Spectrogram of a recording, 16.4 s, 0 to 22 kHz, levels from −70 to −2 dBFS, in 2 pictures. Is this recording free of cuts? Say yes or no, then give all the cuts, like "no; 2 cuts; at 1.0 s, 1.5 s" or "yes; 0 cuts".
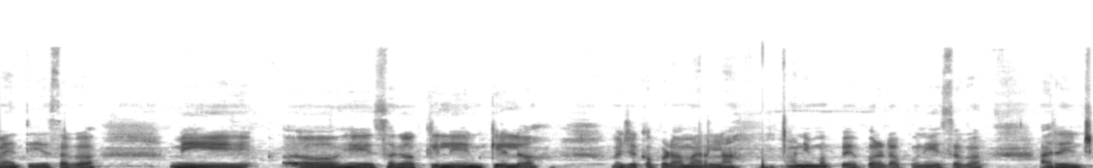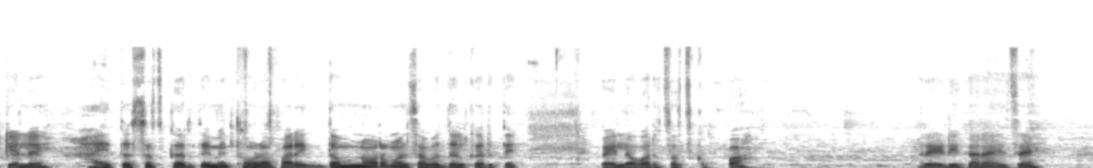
yes; 0 cuts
